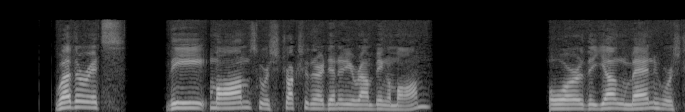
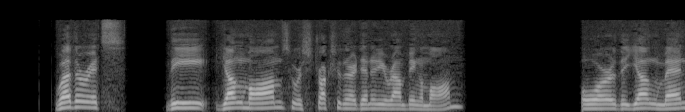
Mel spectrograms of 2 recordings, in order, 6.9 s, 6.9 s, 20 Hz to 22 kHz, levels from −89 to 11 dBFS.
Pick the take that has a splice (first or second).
first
